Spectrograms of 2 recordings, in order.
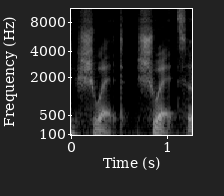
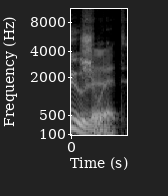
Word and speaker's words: chouette: Schwet. That's how you say it. Schwet.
